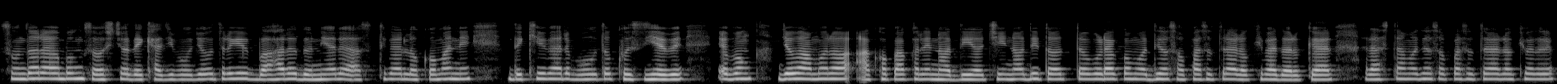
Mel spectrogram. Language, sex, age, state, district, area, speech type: Odia, female, 18-30, Odisha, Kandhamal, rural, spontaneous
